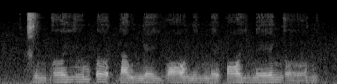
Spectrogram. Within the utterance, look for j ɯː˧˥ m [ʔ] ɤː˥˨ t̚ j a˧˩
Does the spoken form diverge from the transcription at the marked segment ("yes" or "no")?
no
